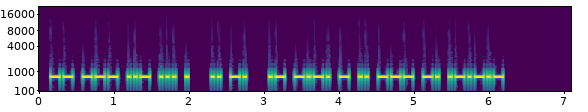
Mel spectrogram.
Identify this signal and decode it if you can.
Morse code, heard as a keyed tone, about 28 wpm, 700 Hz. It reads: MOUSE IN ACTION.
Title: Sentences from Top 1000 Words - Review Part 5 - 28wpm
